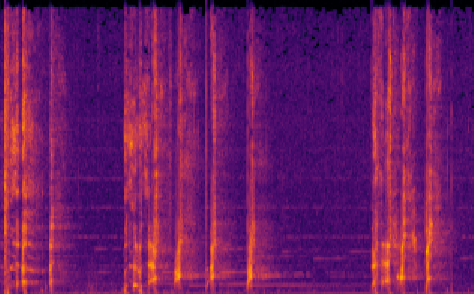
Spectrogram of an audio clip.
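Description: human body sound, man coughing

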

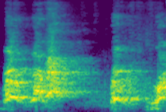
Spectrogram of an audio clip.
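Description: animal, dog barking

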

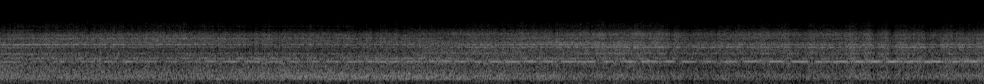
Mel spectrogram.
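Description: vehicle, airplane jet engine

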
